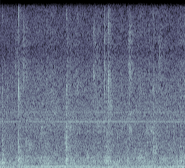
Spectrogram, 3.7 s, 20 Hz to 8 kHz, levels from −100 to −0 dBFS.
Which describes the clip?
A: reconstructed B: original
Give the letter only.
B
